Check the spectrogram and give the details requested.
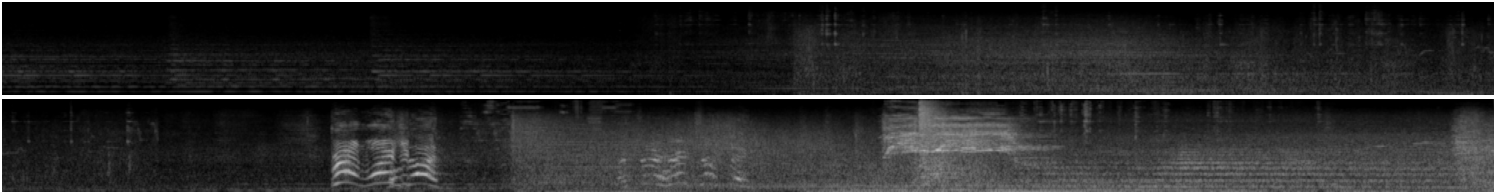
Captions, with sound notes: [suspenseful horror music continues] Brown, why aren't you- Hold on. I thought I heard something. [shriek followed by gunshot] [suspenseful music continues]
